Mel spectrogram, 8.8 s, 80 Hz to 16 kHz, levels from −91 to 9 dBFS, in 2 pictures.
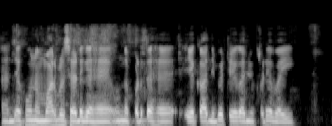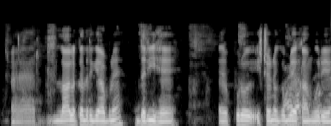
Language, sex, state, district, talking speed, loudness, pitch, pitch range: Rajasthani, male, Rajasthan, Churu, 175 wpm, -15 LUFS, 130 Hz, 120-135 Hz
